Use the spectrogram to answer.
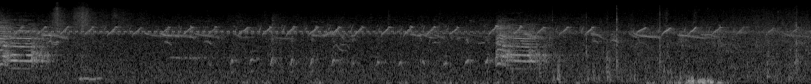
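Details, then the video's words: Red junglefowl alarm calls heard on safari in the Chilla range of Rajaji Tiger Reserve, in mixed deciduous forest with grassland and lantana: a run of repeated clucking notes over a steady high, thin chirping series. "लगातार कुछ जंगली मुर्गा बोल रहा है।"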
